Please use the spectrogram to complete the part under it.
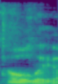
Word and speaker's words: Tolle: Sam says the last name is pronounced Tolle.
